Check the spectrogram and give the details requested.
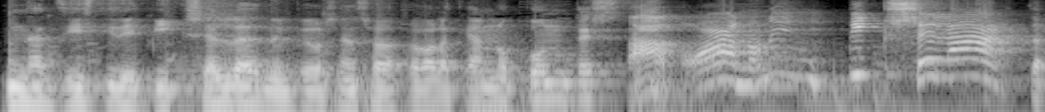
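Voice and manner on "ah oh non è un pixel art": very high, querulous, whiny voice. Mocking people who complained about a game's art, in a mock-whiny voice. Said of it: "con questa voce, ovviamente molto querula".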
